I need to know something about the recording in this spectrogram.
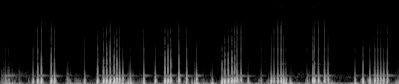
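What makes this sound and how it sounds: Fingernails tap the walls of a small, hollow, clear glass jar with a black label and a gold metal lid, held sideways and partly filled with water. A rapid run of short, dull, low-pitched taps is heard, each with a faint hum and a quick decay, some blurring into brief sloshing bursts.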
